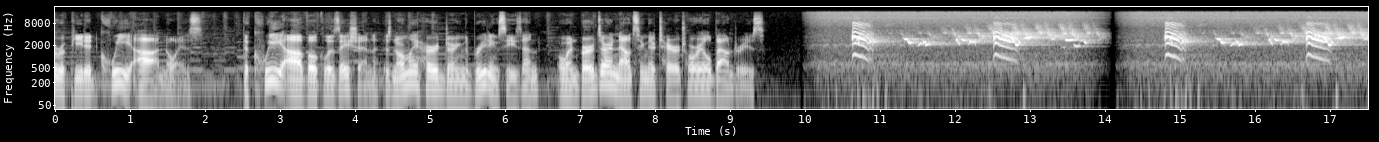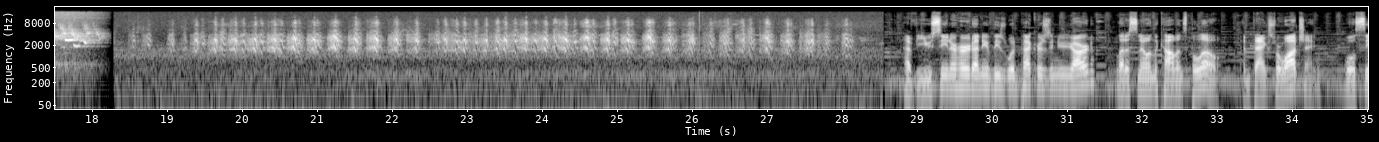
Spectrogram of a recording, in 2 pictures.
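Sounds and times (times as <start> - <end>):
bird mewing calls: 10.6 - 14.1, 14.7 - 28.6
rapid repeated bird call notes: 10.6 - 14.1, 14.8 - 28.6.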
